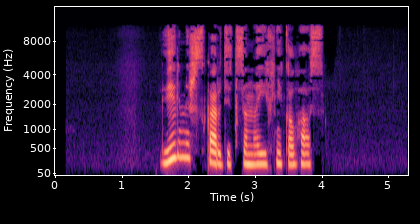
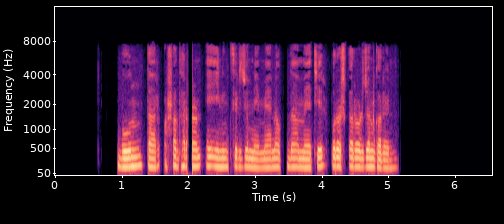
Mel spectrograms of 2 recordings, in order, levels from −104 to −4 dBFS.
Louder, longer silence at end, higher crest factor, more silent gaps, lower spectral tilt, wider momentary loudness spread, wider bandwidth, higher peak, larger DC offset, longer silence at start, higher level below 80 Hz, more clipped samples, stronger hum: second, -22 LUFS vs -19 LUFS; second, 1.3 s vs 1.45 s; about the same, 22 dB vs 18 dB; neither; second, -4.5 dB/octave vs -7 dB/octave; about the same, 7 LU vs 7 LU; first, 11.5 kHz vs 7.8 kHz; about the same, -2 dBFS vs -2 dBFS; neither; first, 1.6 s vs 0.95 s; second, -76 dBFS vs -54 dBFS; neither; neither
